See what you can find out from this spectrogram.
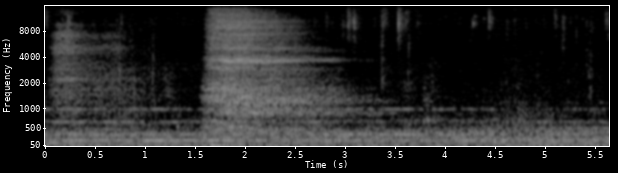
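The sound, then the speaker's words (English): One deep breath, a single faint, airy rush of about half a second near the middle, with no speech around it. “Take a deep breath.”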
